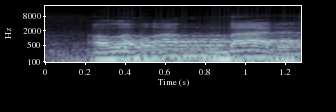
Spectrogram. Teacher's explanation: Allah itu tafhim Allah dan tidak boleh a-nya dipanjangkan Allah enggak boleh karena kalau a dipanjangkan di situ ada tambahan huruf hamzah lagi.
